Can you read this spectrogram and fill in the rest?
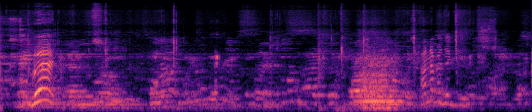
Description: voice record soundboard # meme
